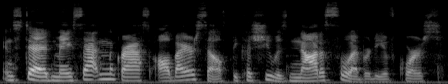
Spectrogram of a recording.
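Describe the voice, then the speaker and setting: Woman, bright forceful voice, expressive read-aloud of a children's chapter book, animated storyteller delivery. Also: lowish voice, brisk. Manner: animated, acts out each character.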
